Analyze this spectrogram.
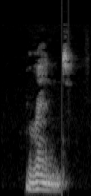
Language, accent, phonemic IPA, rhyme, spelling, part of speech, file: English, Southern England, /ɹɛnd/, -ɛnd, rend, verb / noun, LL-Q1860 (eng)-rend.wav
- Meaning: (verb) 1. To separate into parts with force or sudden violence; to split; to burst 2. To violently disturb the peace of; to throw into chaos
